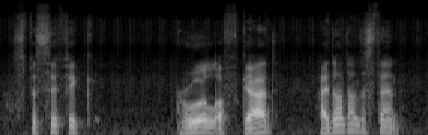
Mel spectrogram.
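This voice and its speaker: Speaking at a fairly slow pace, a man uses a fairly high voice with ordinary pitch variation. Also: long, frequent pauses. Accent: non-native. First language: Hebrew. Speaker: rabbi. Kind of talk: interview. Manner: halting.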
